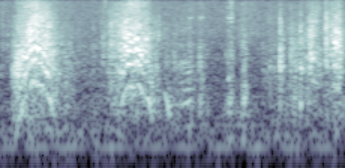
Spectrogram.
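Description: Zipper on a fabric charging-adapter pouch being pulled open in two quick strokes.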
